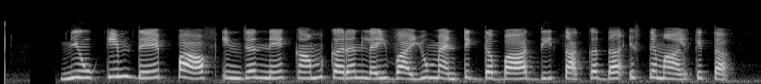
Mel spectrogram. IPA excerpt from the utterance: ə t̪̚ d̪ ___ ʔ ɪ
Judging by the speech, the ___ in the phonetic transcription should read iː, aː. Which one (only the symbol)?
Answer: aː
